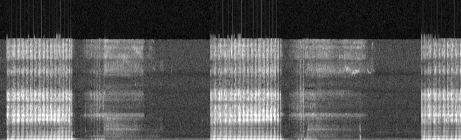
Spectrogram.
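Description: An English bulldog snores loudly, each rasping, rattling snore lasting over a second and returning about every four seconds.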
